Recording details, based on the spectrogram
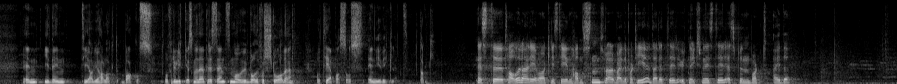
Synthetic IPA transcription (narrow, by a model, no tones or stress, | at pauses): ɛnɪd̪ɛnt̪ʰiːɑʋɪɦɑɭɑkt̪bɑ̰ːkɔ̰sɔfɔɾɔlʏkːəsmɛd̪ɛæɾpʰɾɛsɪd̪ɛnt̪sɔmoːʋɪboːd̪əfɔʂʈoːd̪ɛɔt̪ʰɛpʰɑ̰səɔ̰sɛɪnːyːʋɪɾklɪ̰hḛːt̪ʰːɑ̰k | nɛst̪ʰət̪ʰɑːləɾæɾeːʋɑkʰɾɪst̪iːnhɑnsn̩fɾɑɑɾbæɪd̪əɾpʰɑʈʰiːəd̪æɾɛt̪ʰəɾʉːt̪nɾɪkəsmɪnɪst̪ʰəɾɛ̰spənbɑʈæɪd̪ə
